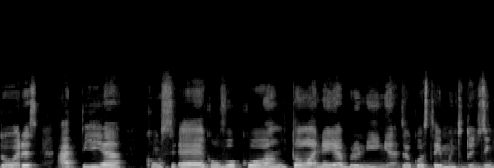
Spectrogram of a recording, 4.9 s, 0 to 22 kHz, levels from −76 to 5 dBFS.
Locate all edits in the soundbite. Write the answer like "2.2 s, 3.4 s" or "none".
4.0 s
